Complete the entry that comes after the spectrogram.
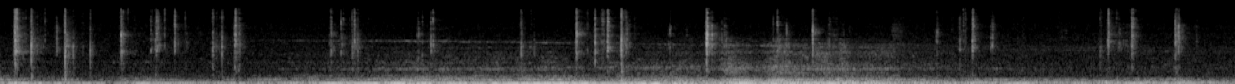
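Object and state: Glycerin bar soap being shaved.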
